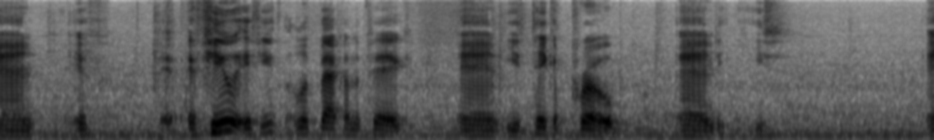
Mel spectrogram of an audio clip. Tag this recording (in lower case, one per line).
speech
